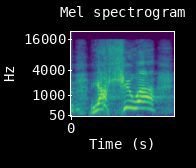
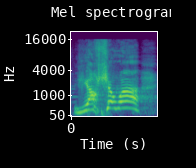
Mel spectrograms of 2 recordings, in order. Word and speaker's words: Yahshua: Yes, it's pronounced different in Hebrew, Yahshua. Yes, it's pronounced Yahshua.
